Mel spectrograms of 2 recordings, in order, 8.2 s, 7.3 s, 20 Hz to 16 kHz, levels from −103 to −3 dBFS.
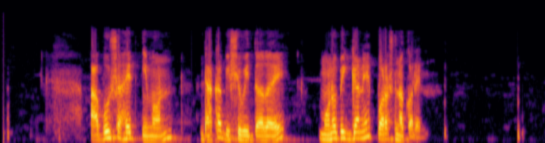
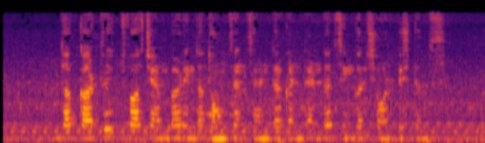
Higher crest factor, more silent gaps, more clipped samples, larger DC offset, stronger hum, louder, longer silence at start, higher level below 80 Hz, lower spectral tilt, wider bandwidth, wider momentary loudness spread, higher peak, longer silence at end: about the same, 18 dB vs 22 dB; neither; neither; neither; neither; first, -16 LUFS vs -29 LUFS; first, 1.35 s vs 0.05 s; first, -54 dBFS vs -62 dBFS; first, -8 dB/octave vs -5.5 dB/octave; second, 7.2 kHz vs 11.5 kHz; second, 15 LU vs 20 LU; first, 0 dBFS vs -8 dBFS; first, 1.85 s vs 0 s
